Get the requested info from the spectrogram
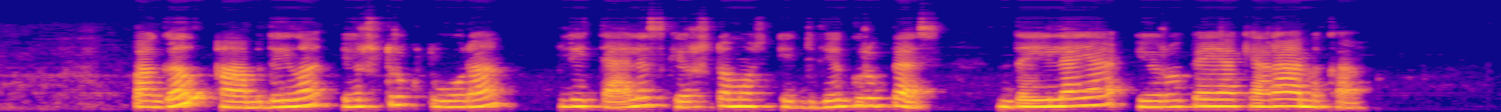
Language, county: Lithuanian, Kaunas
